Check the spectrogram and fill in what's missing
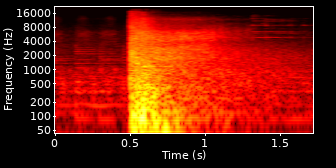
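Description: Single gunshot in the video game Receiver 2: one sharp, loud crack that snaps in abruptly and trails off in a decaying echo over about a second.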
